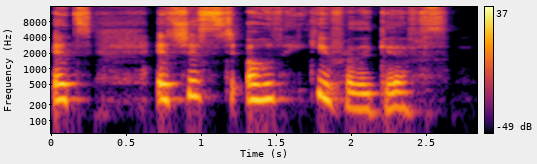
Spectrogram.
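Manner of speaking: voice welling with emotion. Speaker thanks everyone for the gifts while making an announcement, getting emotional. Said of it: "Sorry, I'm getting emotional now".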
